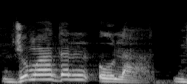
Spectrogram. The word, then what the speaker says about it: جمادی الاولی: لغت کے اعتبار سے ان دونوں مہینوں کے درست نام اور صحیح تلفظ یہ ہے، جمادی الاولی، جمادی الاخری اور جمادی الاخرہ۔ پیارے پیارے اسلامی بھائیوں،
